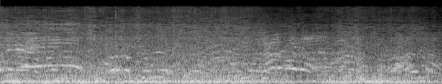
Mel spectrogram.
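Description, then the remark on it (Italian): A noisy crowd of many voices shouting and talking over one another outdoors on the Gaza shore as people try to recover the solar panels from a beached, crewless flotilla boat, with a steady low rumble beneath, the commotion continuous and fairly loud throughout. “Quello che state ascoltando è il sonoro di un video ricondiviso dalla flottiglia e mostra alcune persone che tentano di recuperare i pannelli solari della barca, fondamentali nella striscia per la carenza di carburante.”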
